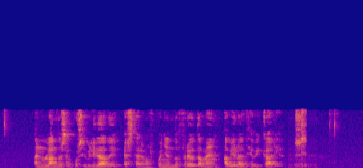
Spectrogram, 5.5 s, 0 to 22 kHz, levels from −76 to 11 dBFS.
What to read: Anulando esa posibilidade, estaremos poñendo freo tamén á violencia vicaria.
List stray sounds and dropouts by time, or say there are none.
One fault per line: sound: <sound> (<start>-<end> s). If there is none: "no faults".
sound: laugh (4.4-4.6 s)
